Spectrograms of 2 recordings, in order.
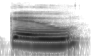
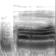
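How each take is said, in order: First: The vowel is a long, drawn-out O. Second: The vowel is short, not a long O. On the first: The speaker calls it right. "It's going to be a long O" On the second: The speaker calls it wrong. "Not go"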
